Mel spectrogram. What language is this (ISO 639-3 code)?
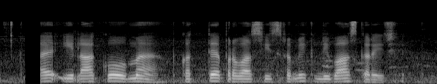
mai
